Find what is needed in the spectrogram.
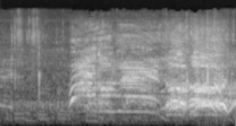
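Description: A group of young men's voices shouting a long, drawn-out team cheer in unison, starting a little under a second in, with a second shout beginning near the end.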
